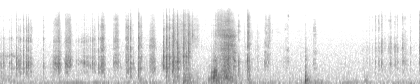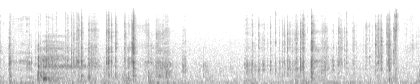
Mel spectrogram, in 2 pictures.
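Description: Fabric scissors snip repeatedly through cloth while trimming an appliqué edge for a quilted play card, giving close, crisp blade clicks and scratchy cutting strokes in irregular bursts with short pauses, and no talking.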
